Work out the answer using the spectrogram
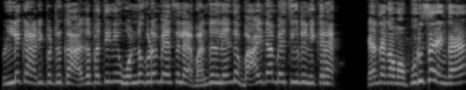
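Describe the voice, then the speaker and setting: Woman voicing a fast, reproving cartoon older brother with a Tirunelveli Tamil accent; dry sound. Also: high voice, a bit bright, no echo. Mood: stern. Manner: stern, reproving. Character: stern older brother, head of family.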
